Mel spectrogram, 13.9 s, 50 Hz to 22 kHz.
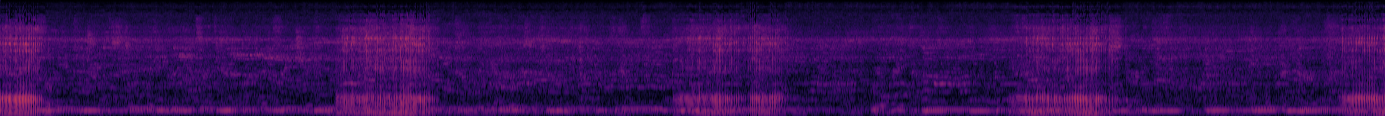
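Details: Sleeping man snoring: loud rasping snores about every 3 seconds, roughly 18 a minute, over background music.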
